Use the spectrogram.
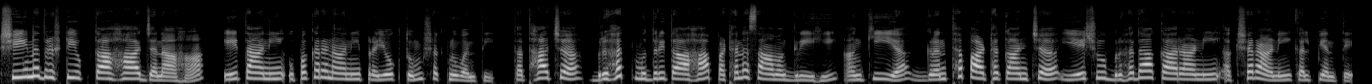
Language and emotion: Sanskrit, neutral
